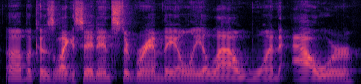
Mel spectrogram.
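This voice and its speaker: A man hosts a casual livestream into a desk microphone, chatting with viewers and answering their comments. His voice is naturally loud and cuts through, with a bright, forceful tone. He rambles through fillers and lets the ends of his phrases drop to a mutter. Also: medium pitch, steady tone, normal speed. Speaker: livestream host.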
